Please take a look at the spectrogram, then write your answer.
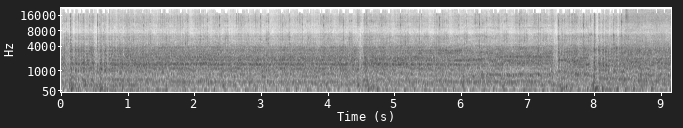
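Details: Antique International Harvester McCormick 64 pull-type combine engine, first start after purchase, carburettor needle and seat working, clean inside: steady, even run with no knocks or misses, oil pressure present; normal running.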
